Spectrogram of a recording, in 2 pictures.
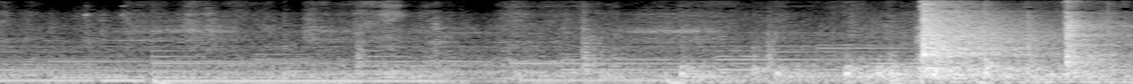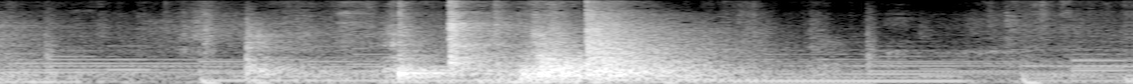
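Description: Old steel pickup hood being pried up and lifted open: two rasping metal scrapes and creaks, about three and a half and six seconds in, the second louder, over steady background music.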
